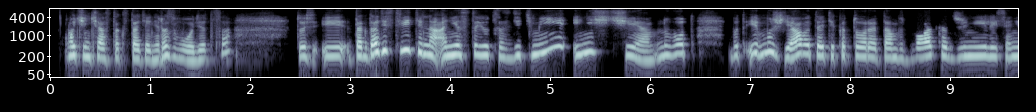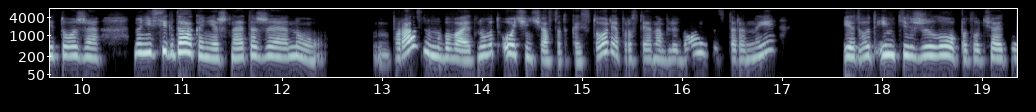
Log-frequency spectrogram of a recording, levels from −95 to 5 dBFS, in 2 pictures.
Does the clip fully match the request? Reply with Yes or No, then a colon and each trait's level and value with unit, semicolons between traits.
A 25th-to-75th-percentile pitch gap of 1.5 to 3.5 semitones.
No: average, 4.7 semitones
